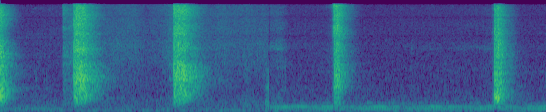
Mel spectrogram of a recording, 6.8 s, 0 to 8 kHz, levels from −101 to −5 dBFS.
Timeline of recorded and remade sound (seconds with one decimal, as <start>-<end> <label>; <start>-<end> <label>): 0.0-1.3 remade; 1.3-2.2 recorded; 2.2-6.8 remade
